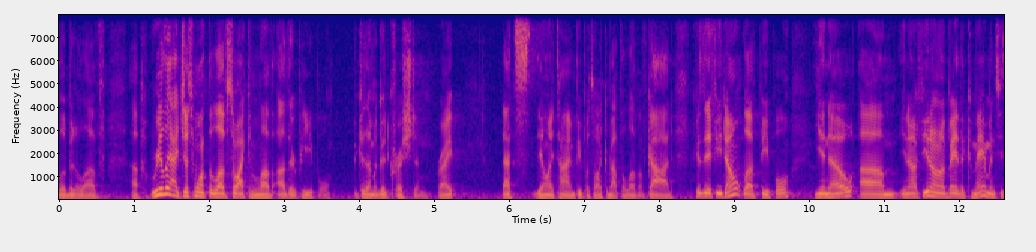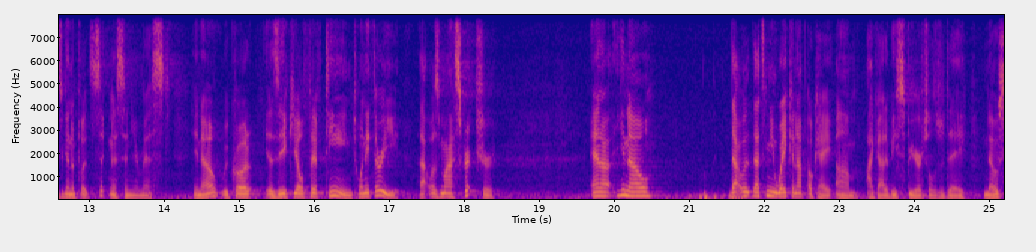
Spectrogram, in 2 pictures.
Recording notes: I preached this message at Healing Grace Church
